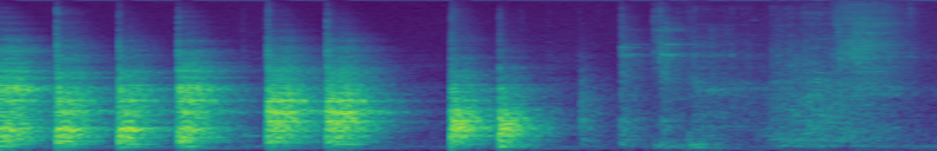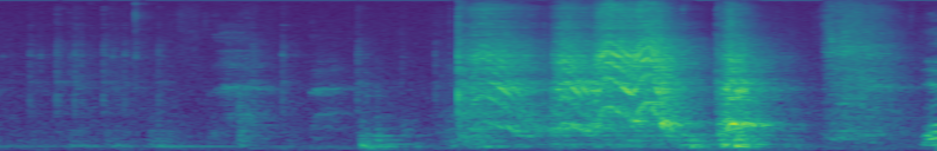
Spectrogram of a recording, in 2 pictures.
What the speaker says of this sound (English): I'm trying to screw down through the angle of the dangle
